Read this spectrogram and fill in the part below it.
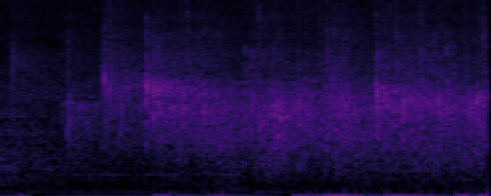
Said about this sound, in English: I thought you'd be clapping for Jesus.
